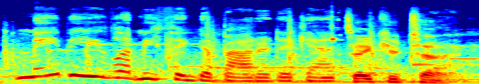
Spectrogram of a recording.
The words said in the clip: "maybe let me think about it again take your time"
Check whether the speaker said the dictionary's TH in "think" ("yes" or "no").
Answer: yes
